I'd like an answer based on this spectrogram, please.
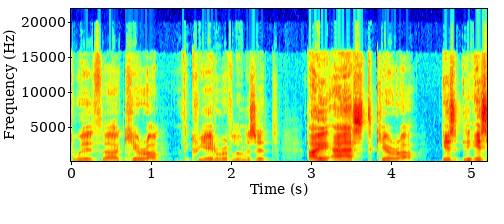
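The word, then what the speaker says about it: Lunacid: props you for pronouncing like lunacy instead of acid as everyone else seems to uh I was uh this is the conversation I had with Kira the creator of Luna it I asked Kira is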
